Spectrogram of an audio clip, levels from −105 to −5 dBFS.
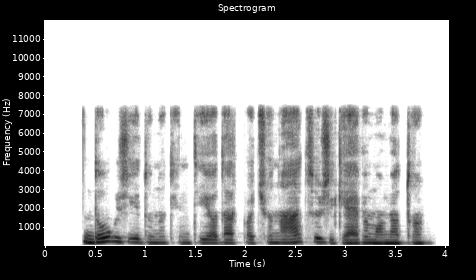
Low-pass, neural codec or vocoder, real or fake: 7.2 kHz; none; real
